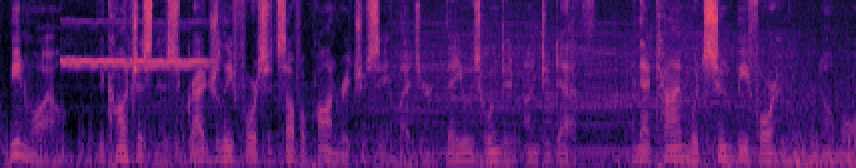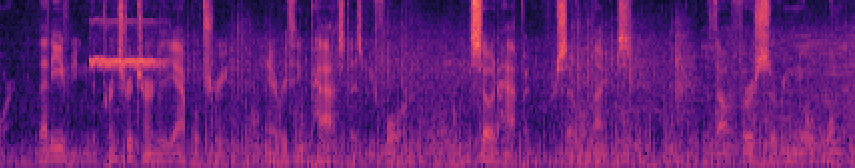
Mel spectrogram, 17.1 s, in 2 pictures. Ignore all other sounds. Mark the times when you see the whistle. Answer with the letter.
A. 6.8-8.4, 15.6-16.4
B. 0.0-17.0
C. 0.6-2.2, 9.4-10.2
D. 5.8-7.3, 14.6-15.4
C.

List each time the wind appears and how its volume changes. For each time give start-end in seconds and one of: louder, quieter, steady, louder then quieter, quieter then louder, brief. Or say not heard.
0.0-17.0 louder.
